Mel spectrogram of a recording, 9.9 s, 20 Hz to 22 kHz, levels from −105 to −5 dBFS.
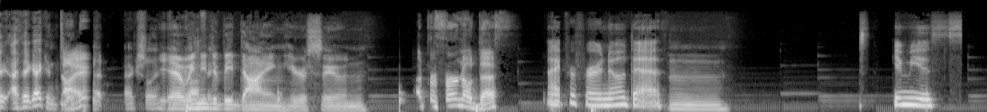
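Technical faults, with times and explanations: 0.83 to 0.95 s, burst of packet loss: a run of packets went missing, so the receiver stretched the last bit of sound for about 100 ms and faded it down, with a 10 ms drop to silence. That's the held, dimming smear you hear before the audio picks up again, 100 ms further on.
1.63 to 1.69 s and 5.57 to 5.61 s, short concealed packet loss: two small holes, 40 ms and then 20 ms, were patched by continuing the preceding sound and blending back in. Each one comes across as a quick smear or wobble, and 40 ms and 20 ms of the real audio are gone.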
